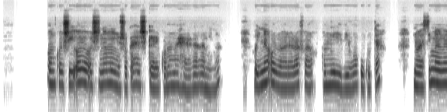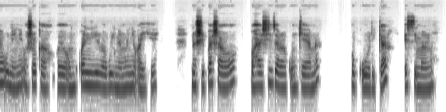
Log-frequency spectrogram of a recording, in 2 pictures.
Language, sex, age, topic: Oshiwambo, female, 18-24, agriculture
